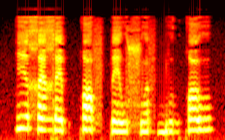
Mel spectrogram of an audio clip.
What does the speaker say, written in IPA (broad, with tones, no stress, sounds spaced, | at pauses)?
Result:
i˦ χ e˧ ʁ ɾ e˧ p qʷ ɑ˦˨ f p e˨ w sʷ æ˨ f b u˨ ɡ q u˦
